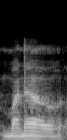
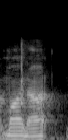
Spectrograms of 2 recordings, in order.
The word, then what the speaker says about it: Minot: or they always pronounce it Mano. Like, they like look at it like, oh, I gotta be, this place is fancy. Like, nope, just straight up Minot.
